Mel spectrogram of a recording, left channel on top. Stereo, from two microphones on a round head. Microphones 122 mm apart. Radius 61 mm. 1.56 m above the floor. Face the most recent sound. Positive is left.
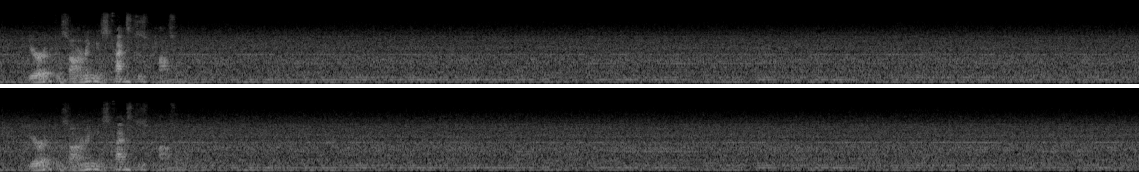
turn(degrees=45)  # may be behind; listen again after turning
